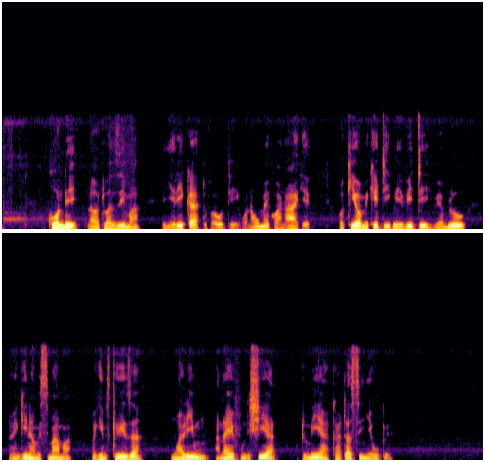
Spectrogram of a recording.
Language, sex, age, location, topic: Swahili, male, 25-35, Dar es Salaam, education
